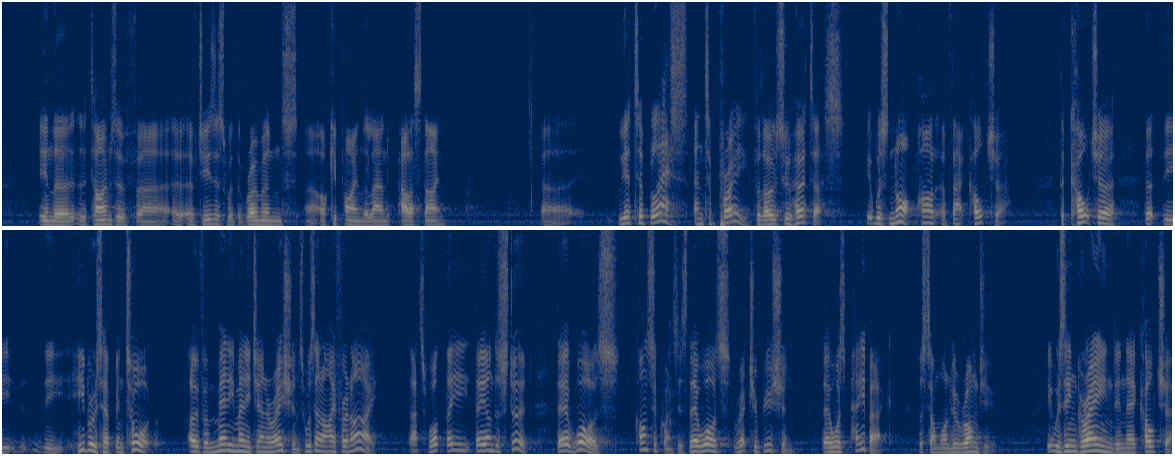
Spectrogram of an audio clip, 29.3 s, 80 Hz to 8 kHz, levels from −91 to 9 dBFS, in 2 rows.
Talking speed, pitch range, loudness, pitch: 165 wpm, 145-210 Hz, -40 LUFS, 175 Hz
